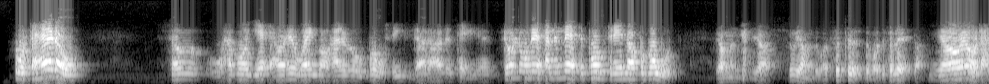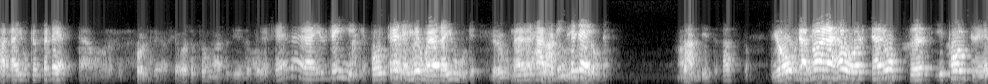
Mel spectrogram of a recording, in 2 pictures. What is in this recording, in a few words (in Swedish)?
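Veddige Halland, Svenska sagor dialekter; Folkminnen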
